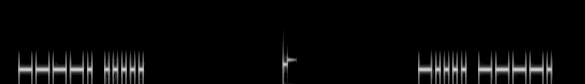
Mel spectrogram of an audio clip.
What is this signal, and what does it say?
Morse code, heard as a keyed tone, about 28 wpm, 700 Hz. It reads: 95 69
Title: Numbers - 2-Digit 28wpm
